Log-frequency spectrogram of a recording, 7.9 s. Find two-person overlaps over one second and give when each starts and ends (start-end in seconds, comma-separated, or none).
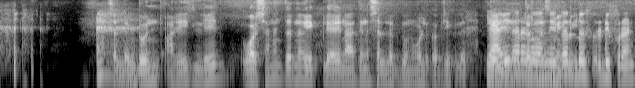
none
